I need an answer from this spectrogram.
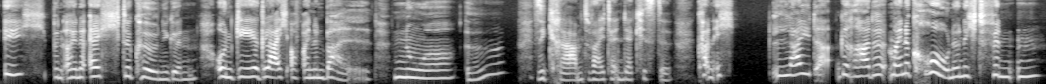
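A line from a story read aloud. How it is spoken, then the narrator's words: Slow, smoky voice. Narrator (German): Mit rauchiger Stimme sagt sie langsam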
